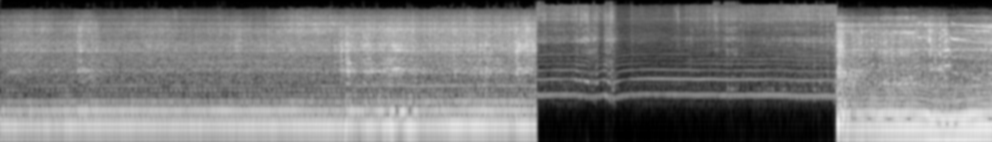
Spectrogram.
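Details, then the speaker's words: Ventrac Tough Cut belt-driven PTO cutter clearing a briar thicket: a steady engine drone whose drive note sags and wavers as the cutter bogs in brush, then recovers. The PTO belt is slipping and burning, and heat will stretch it. "now i said it was a learning curve and you can hear me burning up the belt on this thing this is a belt driven pto when you get stuck instead of breaking something it just slips that belt"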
